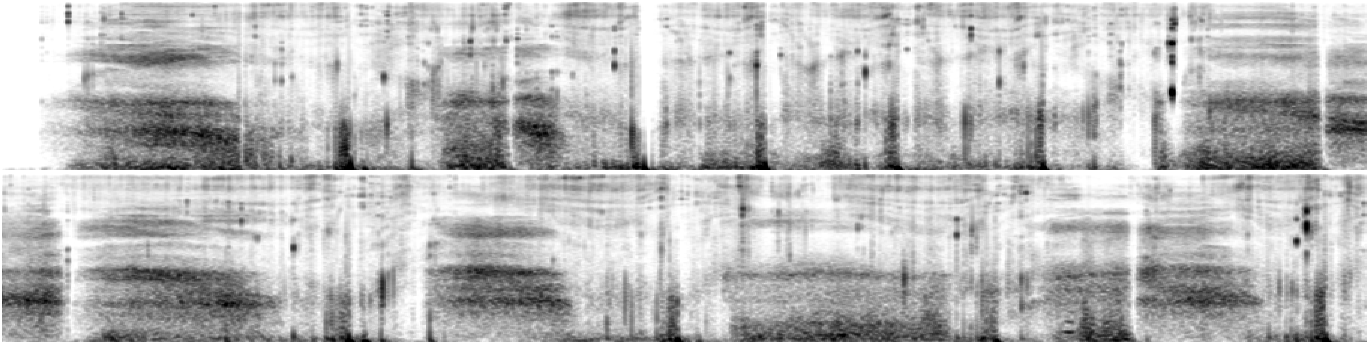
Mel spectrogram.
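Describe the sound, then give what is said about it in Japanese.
Slow, wet mouth sounds of someone licking the listener's ear while holding a hand over the listener's mouth, coming in repeated smacking, slurping bursts with brief soft breaths and pauses between them; no one speaks. “君の口を押さえながら、ねっとり君の耳舐めてるのって、 どんどん君の吐息激しくなっていくし、私も変な気分になっちゃいそう。”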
